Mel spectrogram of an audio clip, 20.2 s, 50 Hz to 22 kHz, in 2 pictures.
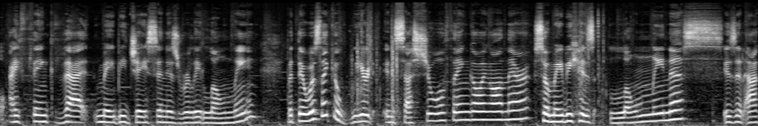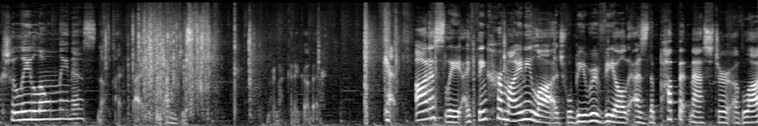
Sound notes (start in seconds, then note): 11.3 paper crunching; 15.7 Marisol reading fan letter aloud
